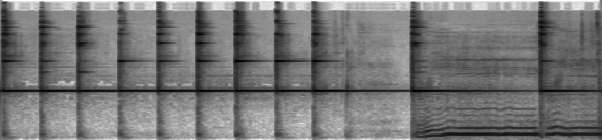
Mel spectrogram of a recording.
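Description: Glass rings out eight times in an even rhythm, each ding bright and decaying, followed by a longer sustained ringing tone with a lower hum, loud and close.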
